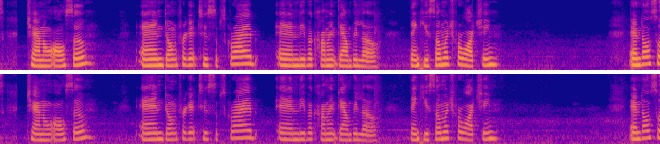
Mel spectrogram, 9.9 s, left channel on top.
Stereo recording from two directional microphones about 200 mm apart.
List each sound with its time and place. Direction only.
0.0 s a sound: 20° left (ahead or behind)
1.1 s speech: 20° left (ahead or behind)
9.2 s a woman's voice: 15° left (ahead or behind)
